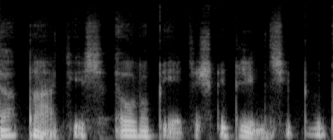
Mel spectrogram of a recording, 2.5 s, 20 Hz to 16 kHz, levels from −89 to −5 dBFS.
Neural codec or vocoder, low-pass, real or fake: codec, 44.1 kHz, 2.6 kbps, DAC; 14.4 kHz; fake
